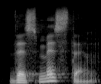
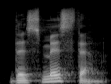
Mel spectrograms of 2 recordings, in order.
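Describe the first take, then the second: First: The d sound before them is dropped. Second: The same.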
